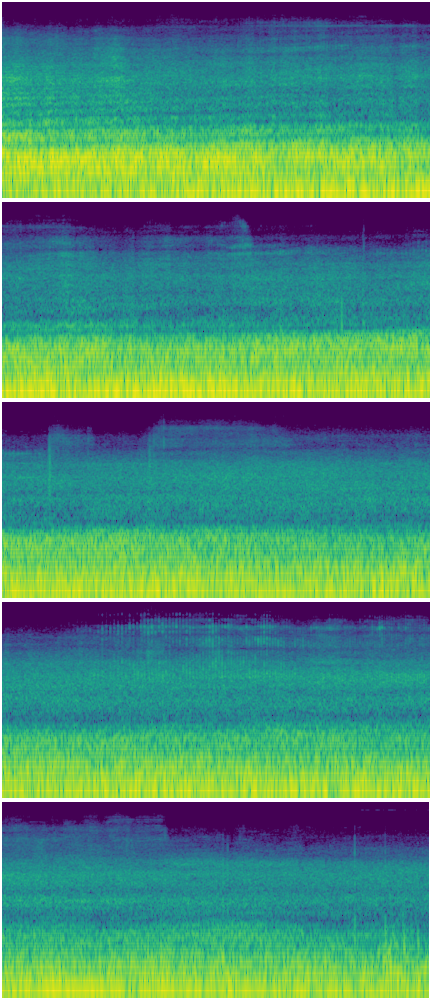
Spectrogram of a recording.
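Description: Highway traffic, with buses and cars passing and a steady low rumble. Over the first couple of seconds a pitched engine drone slides down in pitch and fades out.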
